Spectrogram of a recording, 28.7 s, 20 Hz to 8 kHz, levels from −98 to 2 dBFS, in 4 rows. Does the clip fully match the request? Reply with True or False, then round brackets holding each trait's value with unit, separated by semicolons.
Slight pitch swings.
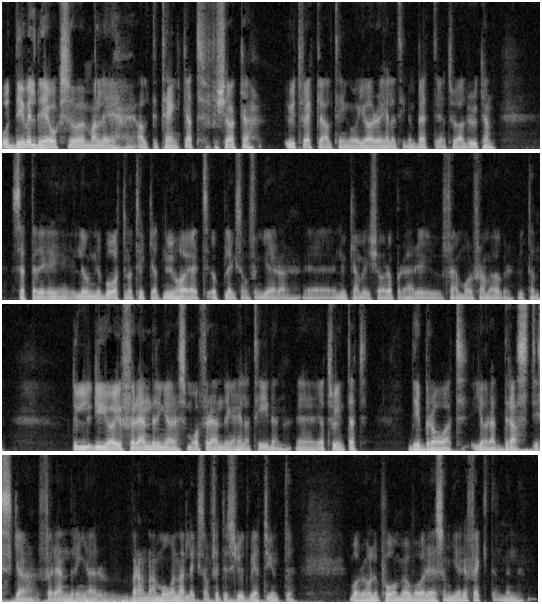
True (2.0 semitones)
